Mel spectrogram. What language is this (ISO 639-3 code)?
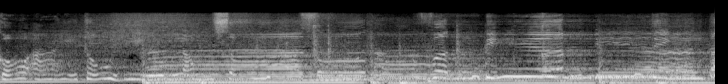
vie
